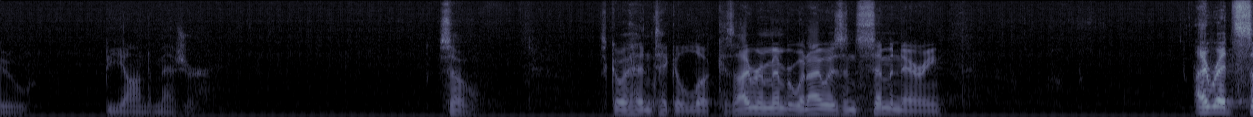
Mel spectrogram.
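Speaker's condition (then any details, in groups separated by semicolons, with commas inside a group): No condition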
